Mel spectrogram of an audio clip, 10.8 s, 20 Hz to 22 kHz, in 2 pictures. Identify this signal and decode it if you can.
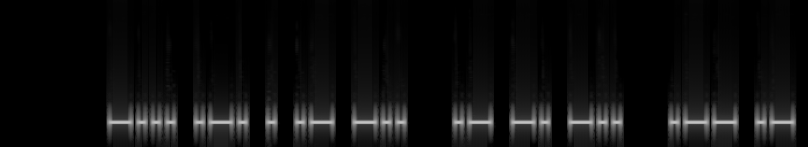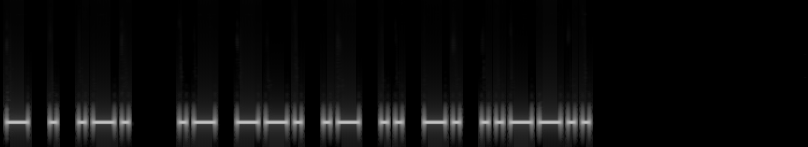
Morse code, heard as a keyed tone, about 25 wpm, 700 Hz. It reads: BREAD AND WATER AGAIN?
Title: Sentences from Top 1600 Words 25wpm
